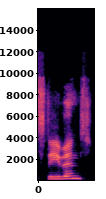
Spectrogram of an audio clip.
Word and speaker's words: Stephens: show tonight we're here with us is Dan Stevens you pronounce it Stevens yeah that's exactly right and he is with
